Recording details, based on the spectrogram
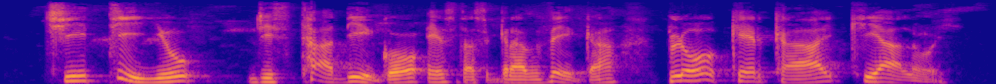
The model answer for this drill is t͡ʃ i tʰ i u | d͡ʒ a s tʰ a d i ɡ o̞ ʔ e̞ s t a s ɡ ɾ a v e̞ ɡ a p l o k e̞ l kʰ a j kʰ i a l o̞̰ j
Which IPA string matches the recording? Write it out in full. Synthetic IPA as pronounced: t͡ʃ i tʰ i u | d͡ʒ i s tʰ a d i ɡ o̞ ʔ e̞ s t a s ɡ ɾ a v e̞ ɡ a p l o k e̞ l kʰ a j kʰ i a l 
